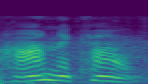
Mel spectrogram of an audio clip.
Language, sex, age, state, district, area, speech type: Assamese, female, 45-60, Assam, Nagaon, rural, spontaneous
